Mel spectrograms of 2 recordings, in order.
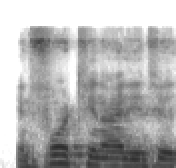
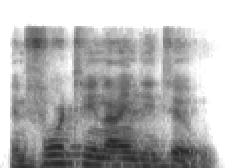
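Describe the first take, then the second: First: Fourteen ninety-two repeated high, a little less loud; repeated emphatic. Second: Fourteen ninety-two called out loud and high; loud emphatic. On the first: Preacher repeating the date, raised and insistent. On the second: Preacher to congregation, loud and high proclamation. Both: Real, not acted.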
